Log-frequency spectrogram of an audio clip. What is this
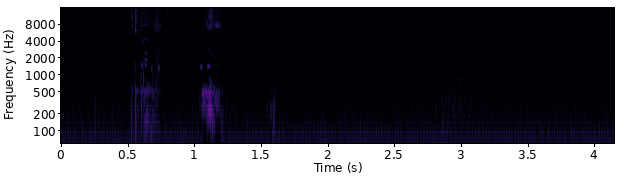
A burp. Recorded with a Tascam DR-05 and a Rode NTG2 Shotgun microphone in the fields of Derbyshire, England.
